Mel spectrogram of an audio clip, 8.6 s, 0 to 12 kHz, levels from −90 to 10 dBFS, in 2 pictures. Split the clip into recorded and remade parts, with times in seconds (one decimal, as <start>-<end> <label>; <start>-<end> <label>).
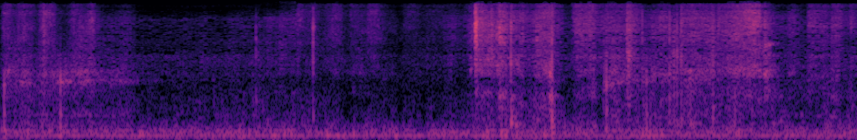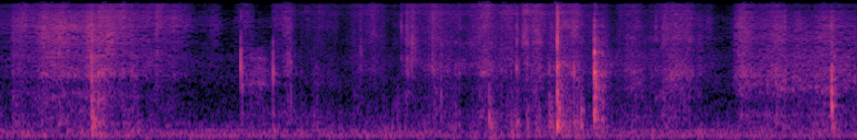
0.0-5.2 remade; 5.2-5.9 recorded; 5.9-8.6 remade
